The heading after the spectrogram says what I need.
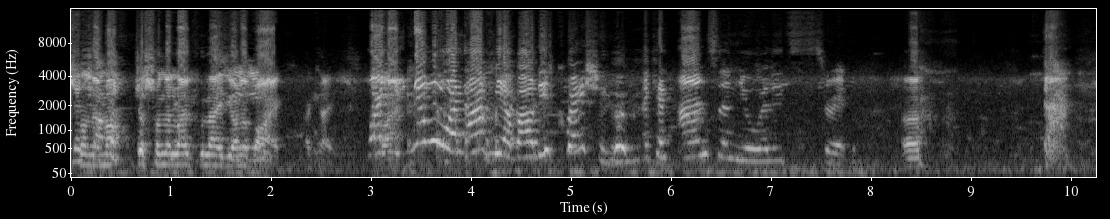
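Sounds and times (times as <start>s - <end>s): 
speech: 0.0s - 8.6s, 9.7s - 10.2s
harsh raspy smoker's coughs: 9.6s - 10.2s.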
